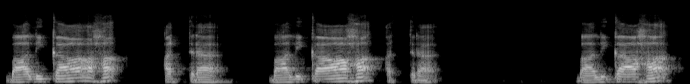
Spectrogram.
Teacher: Visarga disappears and there is a Visarga Lopa which is happening.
